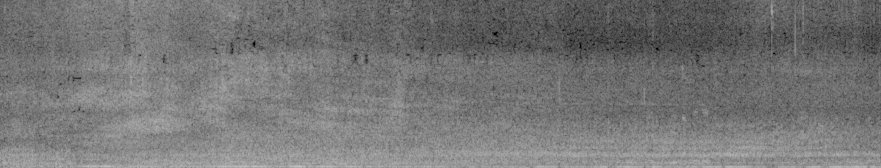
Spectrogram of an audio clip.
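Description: Steady low drone of a distant engine, a held hum over background noise.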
